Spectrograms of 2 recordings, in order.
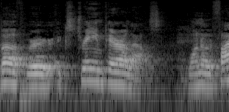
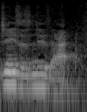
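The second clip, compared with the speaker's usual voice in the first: ordinary talk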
